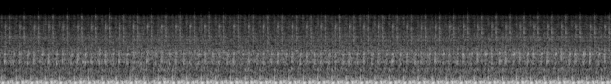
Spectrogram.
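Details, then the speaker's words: Kawasaki Vulcan 1600 V-twin, fourth 30-minute idle run: steady idle, light regular tick over low thump; valves much quieter, but one on the very front still clicking; oil change still due. "And them valves have really quietened down some. It's still got one on the very front that's clicking still. But anyway, let's see how it's going to sound. I can still hear this one up here clicking."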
